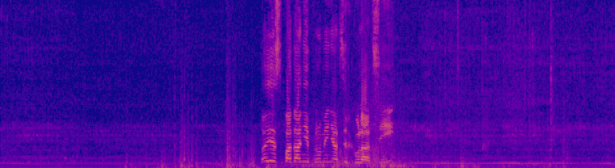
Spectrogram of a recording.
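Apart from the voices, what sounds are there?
motorboat making a sharp full-rudder turn on a river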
